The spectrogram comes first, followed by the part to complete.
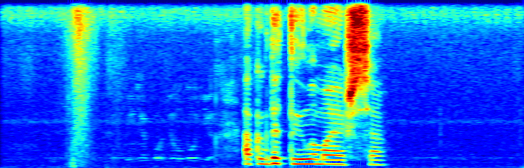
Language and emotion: Russian, neutral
